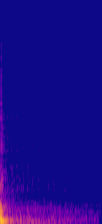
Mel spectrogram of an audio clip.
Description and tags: This comes from a drum synth function on an old mysterious electric organ. It also features the analog reverb enabled.
analog, cabinet, drums, reverb, speaker, synth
